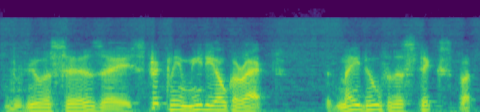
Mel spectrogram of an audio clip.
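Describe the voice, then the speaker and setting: Man playing calm radio detective, husky, measured, polite, 1940s radio hiss. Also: mid-range voice, dull audio, natural voice. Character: calm methodical male detective, middle-aged. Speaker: detective lead. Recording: hissy 1940s radio broadcast.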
